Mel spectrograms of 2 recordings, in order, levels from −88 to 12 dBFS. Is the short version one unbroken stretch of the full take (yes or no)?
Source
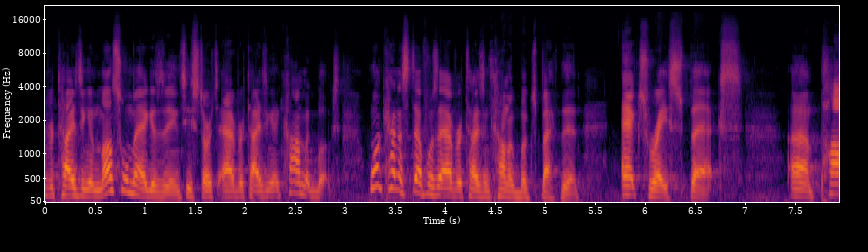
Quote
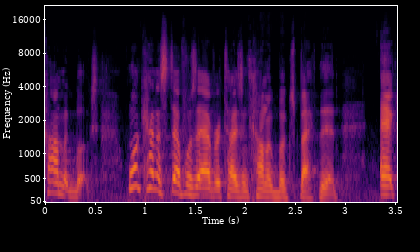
yes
